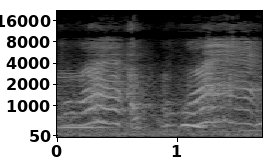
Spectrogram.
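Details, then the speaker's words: Newborn son's first cry just after delivery, following epidural labor: two loud, strong crying bursts, a vigorous big cry, reassuring that he is breathing, before being placed on the mother's chest. "Yeah. And he cried. Yeah. Which is good. You know, you always hear that you really want to make sure that they cry so that you know that they're breathing. He had a big cry."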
